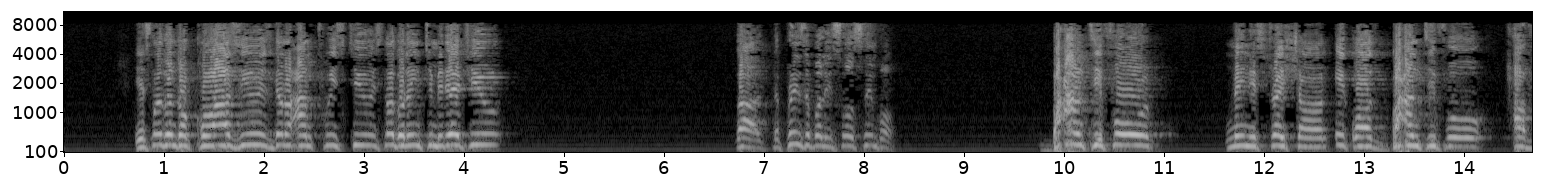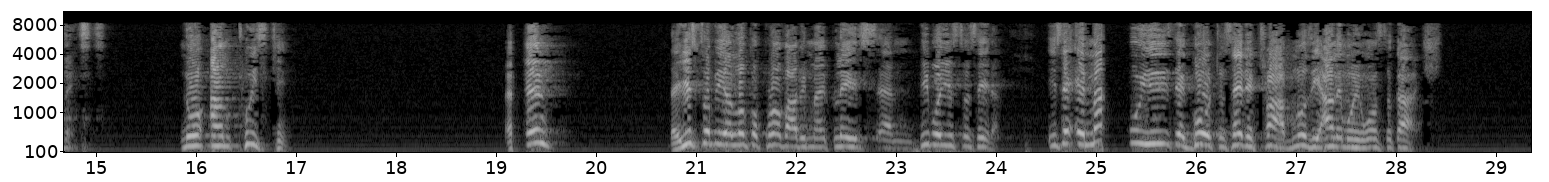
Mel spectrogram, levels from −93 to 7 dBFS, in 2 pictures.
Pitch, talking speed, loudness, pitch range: 230 Hz, 135 wpm, -27 LUFS, 210-250 Hz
